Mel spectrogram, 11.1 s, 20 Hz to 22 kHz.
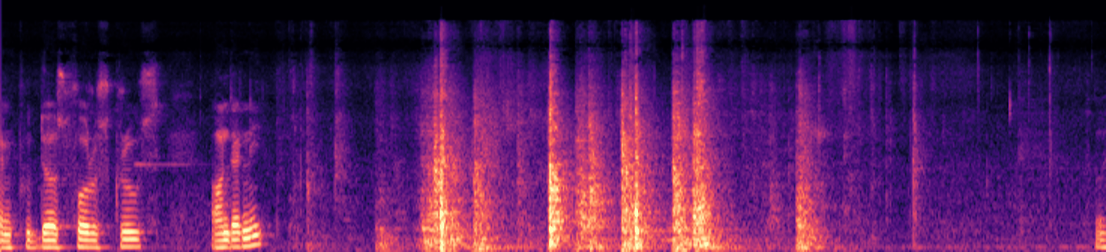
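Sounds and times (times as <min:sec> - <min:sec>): knocks and thumps on dryer: 0:03.8 - 0:08.2.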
